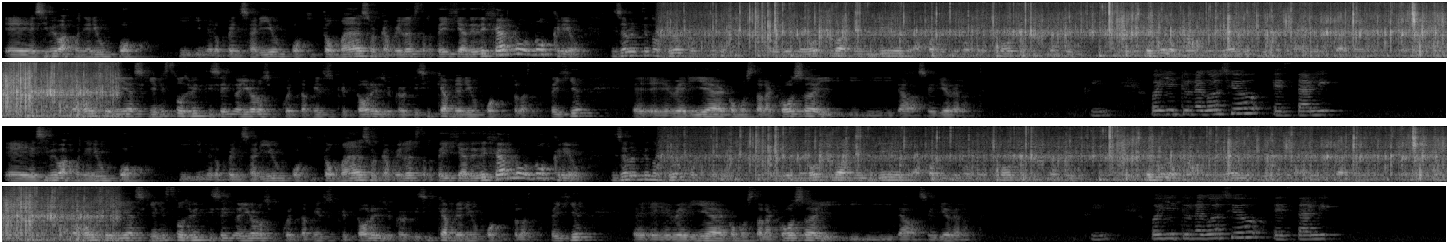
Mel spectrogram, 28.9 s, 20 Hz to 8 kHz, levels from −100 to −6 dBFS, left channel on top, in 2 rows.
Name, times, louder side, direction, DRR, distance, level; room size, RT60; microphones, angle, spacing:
voice 1, 0.0-1.4 1.8-5.8 6.1-7.3 7.6-10.8 11.2-13.7 14.0-14.6 15.0-20.3 20.8-24.1, left 1 dB, 90° left, 5 dB, 4.7 m, -52 dB
sound 1, 6.5-15.6, left 5 dB, 40° left, 1.0 m, -46 dB
voice 2, 25.3-27.7, left 2 dB, 70° left, -2 dB, 2.7 m, -63 dB
20.0 x 11.0 x 2.5 m, 0.36 s
head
